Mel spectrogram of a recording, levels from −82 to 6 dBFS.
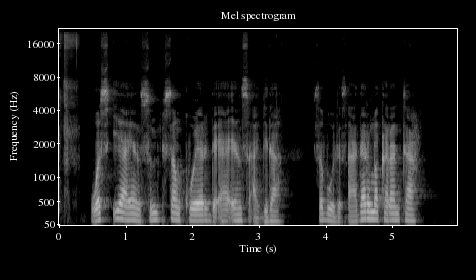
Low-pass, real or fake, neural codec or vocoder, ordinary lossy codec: none; real; none; none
